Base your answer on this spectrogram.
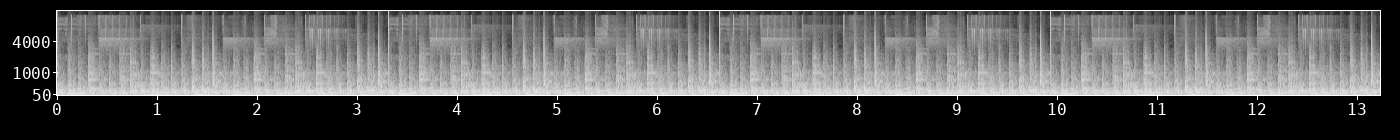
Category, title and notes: Instrument samples > Percussion
This 145bpm Drum Loop is good for composing Industrial/Electronic/Ambient songs or using as soundtrack to a sci-fi/suspense/horror indie game or short film.
Ambient, Samples, Weird, Drum, Packs, Soundtrack, Alien, Loopable, Dark, Industrial, Loop, Underground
